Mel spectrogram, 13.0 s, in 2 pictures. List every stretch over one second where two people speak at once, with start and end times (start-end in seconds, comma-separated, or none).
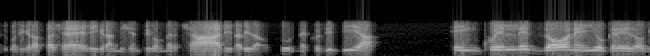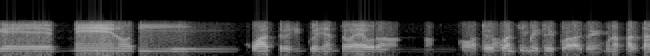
none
